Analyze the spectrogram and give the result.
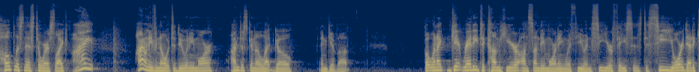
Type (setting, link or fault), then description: setting, large echoing room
